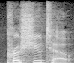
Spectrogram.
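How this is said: It is said in a general American accent. "classic American or Canadian would go"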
